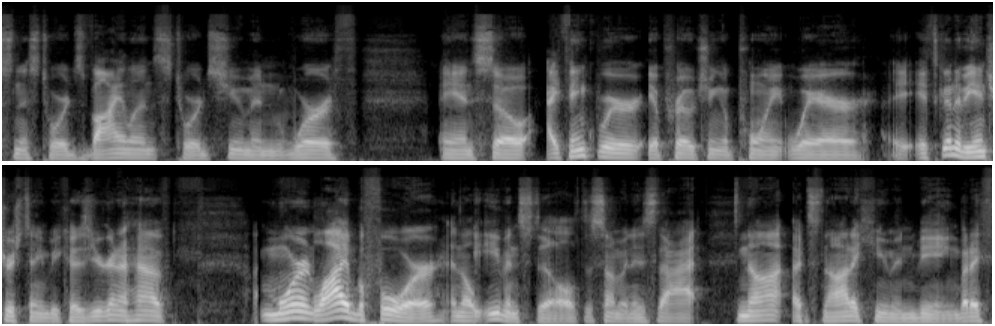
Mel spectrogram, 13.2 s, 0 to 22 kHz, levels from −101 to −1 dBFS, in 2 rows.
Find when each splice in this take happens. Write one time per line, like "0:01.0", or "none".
0:03.6
0:04.3
0:08.3
0:08.7
0:09.8
0:10.8
0:11.5
0:12.0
